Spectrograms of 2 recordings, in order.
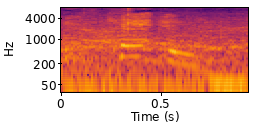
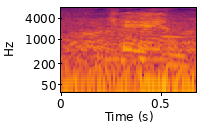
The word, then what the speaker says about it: Canton: You say it right. Canton. Canton. There's no middle N. Canton.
